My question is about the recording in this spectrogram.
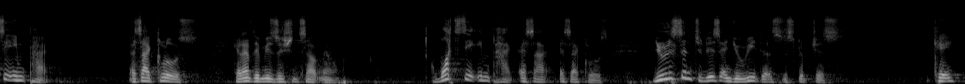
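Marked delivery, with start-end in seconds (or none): none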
